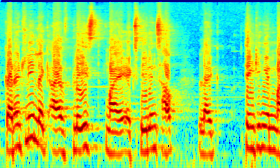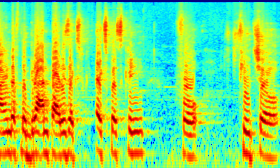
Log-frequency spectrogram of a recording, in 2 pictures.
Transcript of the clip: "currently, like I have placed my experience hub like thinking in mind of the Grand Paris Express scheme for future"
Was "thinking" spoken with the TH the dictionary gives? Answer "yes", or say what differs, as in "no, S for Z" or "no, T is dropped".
no, T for TH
